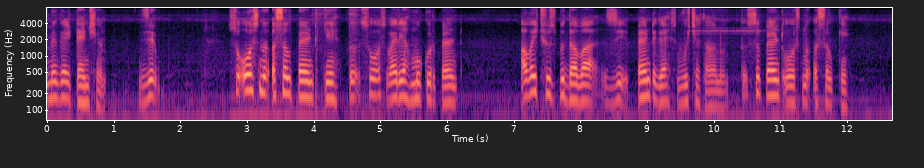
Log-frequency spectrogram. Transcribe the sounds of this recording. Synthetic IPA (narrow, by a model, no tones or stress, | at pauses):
meɡɐjʈenʃɐnzi | sɨʔoːsnɨʔɐsɐlpʲeɳʈkẽɦt̪ɨsoːsʋɐɾijaɦmukuɾpeːɳʈ | ɐʋɐjt͡ʃʰusbɨd̪ɐbaːzipeɳʈɡɐɦsʋut͡ʃʰɐt̪ʰaːnunt̪ɨsɨpẽːɳʈoːsnɨʔɐsɐlkẽːh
